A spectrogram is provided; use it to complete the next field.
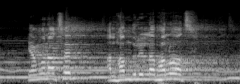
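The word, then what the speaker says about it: الحمد لله: আলহামদুলিল্লাহ ভালো আছে। তো আলহামদুলিল্লাহ না বলে সে বলেছে আলহামদুলিল্লাহ। ওই যে হায়ের উচ্চারণ পরিবর্তন হয়ে গেছে, এই কারণে অর্থ পরিবর্তন হয়ে দাঁড়াবে যে সমস্ত নিন্দা আল্লাহর জন্য, যিনি জগৎসমূহের রব।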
